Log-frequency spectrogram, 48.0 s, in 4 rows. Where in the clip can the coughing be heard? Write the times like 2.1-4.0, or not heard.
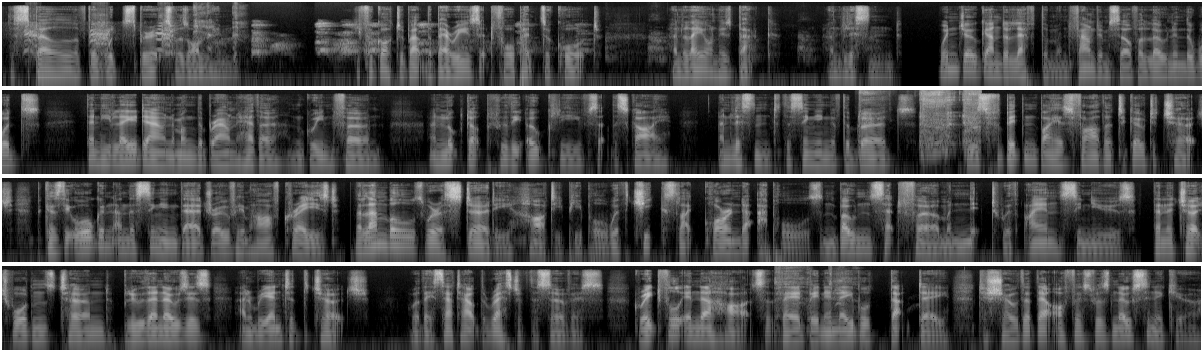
1.9-2.5, 20.6-21.8, 43.7-44.6.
